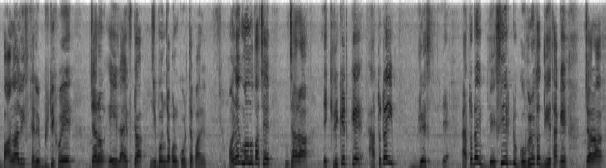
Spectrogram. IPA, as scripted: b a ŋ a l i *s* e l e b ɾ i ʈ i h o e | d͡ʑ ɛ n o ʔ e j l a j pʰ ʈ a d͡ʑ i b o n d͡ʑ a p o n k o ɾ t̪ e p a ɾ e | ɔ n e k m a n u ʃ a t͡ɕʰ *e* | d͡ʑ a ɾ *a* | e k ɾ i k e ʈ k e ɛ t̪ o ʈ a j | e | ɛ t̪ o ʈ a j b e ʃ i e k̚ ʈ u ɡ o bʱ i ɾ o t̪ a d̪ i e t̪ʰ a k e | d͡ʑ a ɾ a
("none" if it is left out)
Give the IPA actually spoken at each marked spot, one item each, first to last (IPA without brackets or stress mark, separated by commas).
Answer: s, e, a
